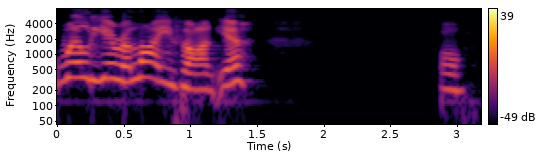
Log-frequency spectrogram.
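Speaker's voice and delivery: regional UK accent, local dialect. Showing how people in the speaker's part of the uk talk, in a regional uk accent. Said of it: "people literally talk like this".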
